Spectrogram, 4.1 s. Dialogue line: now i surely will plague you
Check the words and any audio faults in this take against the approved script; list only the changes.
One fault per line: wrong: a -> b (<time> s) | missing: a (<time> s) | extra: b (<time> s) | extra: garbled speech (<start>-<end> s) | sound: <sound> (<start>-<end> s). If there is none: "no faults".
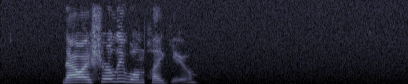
no faults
